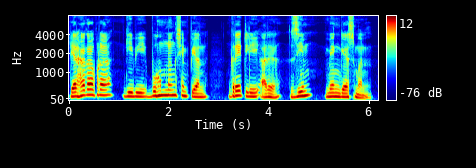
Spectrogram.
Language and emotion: Bodo, neutral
